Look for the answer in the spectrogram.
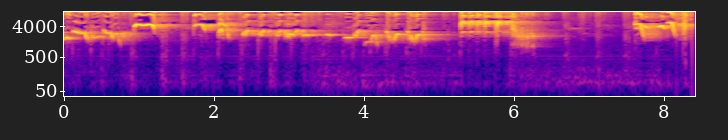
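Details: Greater green leafbird (Chloropsis sonnerati) song, used as a lure to provoke other leafbirds into singing: a loud, fast jumble of sharp whistles, slurred rising and falling notes and rough chattering phrases, with a brief quieter pause near the end.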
